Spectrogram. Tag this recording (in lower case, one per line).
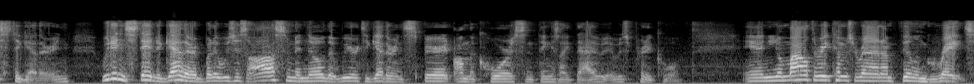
speech
inside a small room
